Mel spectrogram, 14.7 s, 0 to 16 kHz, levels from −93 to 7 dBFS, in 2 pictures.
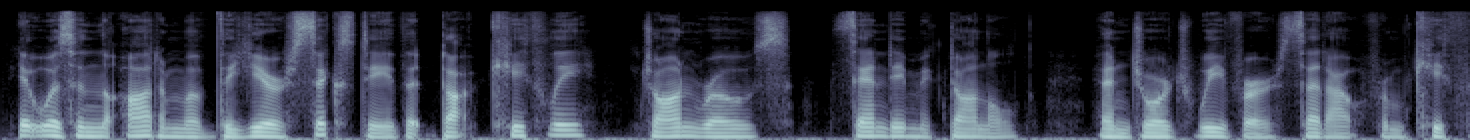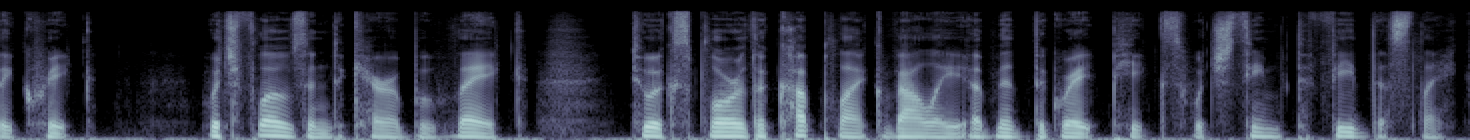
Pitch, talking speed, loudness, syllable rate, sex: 100 Hz, 185 wpm, -21 LUFS, 4.8 syllables/s, male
